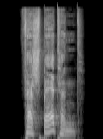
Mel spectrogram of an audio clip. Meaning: present participle of verspäten
- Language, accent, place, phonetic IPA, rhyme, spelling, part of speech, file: German, Germany, Berlin, [fɛɐ̯ˈʃpɛːtn̩t], -ɛːtn̩t, verspätend, verb, De-verspätend.ogg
